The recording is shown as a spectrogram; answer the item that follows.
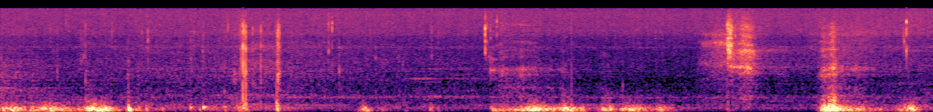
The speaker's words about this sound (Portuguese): Descansar um pouco. Estou aqui ofegando.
